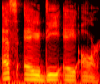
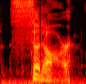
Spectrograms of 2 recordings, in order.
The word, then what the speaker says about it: Sadar: __ ] to it it's s-a-d-a-r sadar that's all how it's spelled not s-a-i-d-a-r siddar foreign people have been spelling it like what like weird no just one r sadar you mean Sahara like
